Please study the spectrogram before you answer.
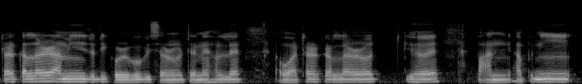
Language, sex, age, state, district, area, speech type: Assamese, male, 18-30, Assam, Lakhimpur, rural, spontaneous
